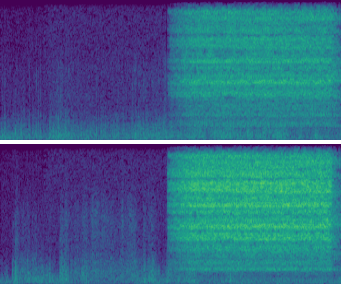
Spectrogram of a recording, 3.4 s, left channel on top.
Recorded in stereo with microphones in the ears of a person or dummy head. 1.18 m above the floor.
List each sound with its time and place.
1.7 s a hiss: 70° right (ahead or behind), 2.5 m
